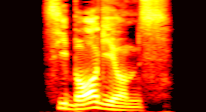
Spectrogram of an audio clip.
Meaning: genitive singular of Seaborgium
- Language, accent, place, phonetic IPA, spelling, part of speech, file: German, Germany, Berlin, [siːˈbɔːɡi̯ʊms], Seaborgiums, noun, De-Seaborgiums.ogg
